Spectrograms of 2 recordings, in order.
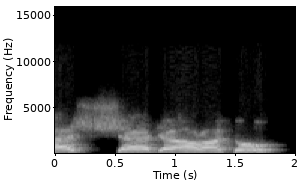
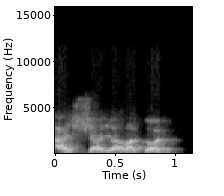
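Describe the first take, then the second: First: Very slow الشجرة as "ash-shajaratu", ending in plain u; correct form without tanween. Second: الشجرة ending in "-tun", an n added after the article form; wrong form with tanween. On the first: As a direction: draw out الشجرة with doubled sh and no final n. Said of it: "لا يا أستاذ". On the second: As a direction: put a nunation n on the end of الشجرة. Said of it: "ما يصلح". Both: Shown as a demonstration.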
